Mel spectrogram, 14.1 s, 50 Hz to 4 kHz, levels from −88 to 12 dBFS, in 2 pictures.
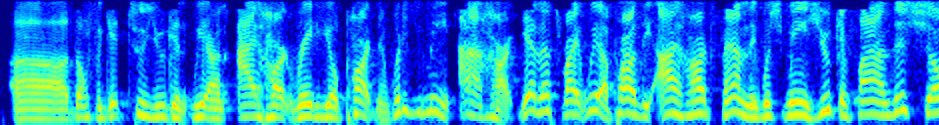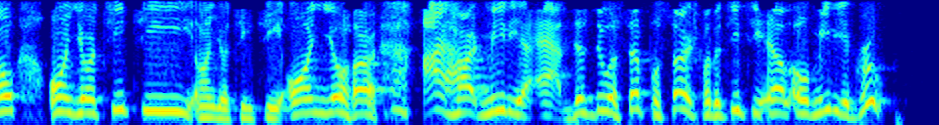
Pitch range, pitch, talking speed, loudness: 155-215 Hz, 185 Hz, 230 wpm, -29 LUFS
